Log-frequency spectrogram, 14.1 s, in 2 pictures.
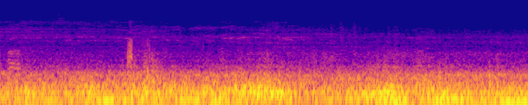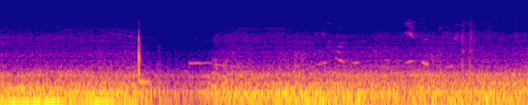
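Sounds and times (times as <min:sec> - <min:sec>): train running rumble: 0:00.0 - 0:14.0.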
